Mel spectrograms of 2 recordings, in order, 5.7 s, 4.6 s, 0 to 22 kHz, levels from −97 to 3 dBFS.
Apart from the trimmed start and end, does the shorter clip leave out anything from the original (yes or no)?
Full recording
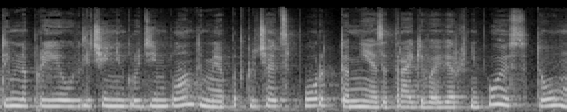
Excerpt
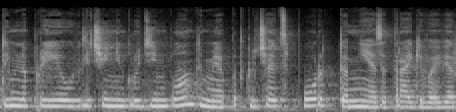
no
